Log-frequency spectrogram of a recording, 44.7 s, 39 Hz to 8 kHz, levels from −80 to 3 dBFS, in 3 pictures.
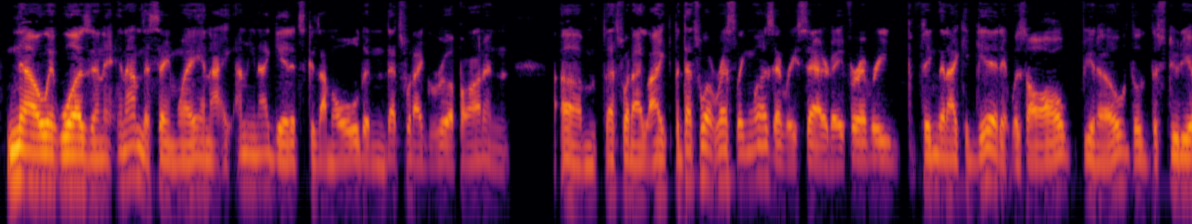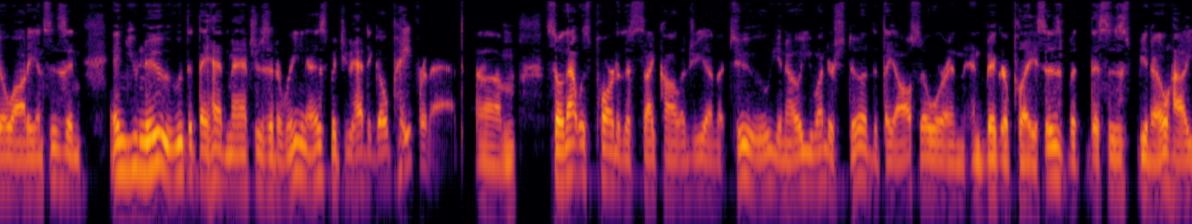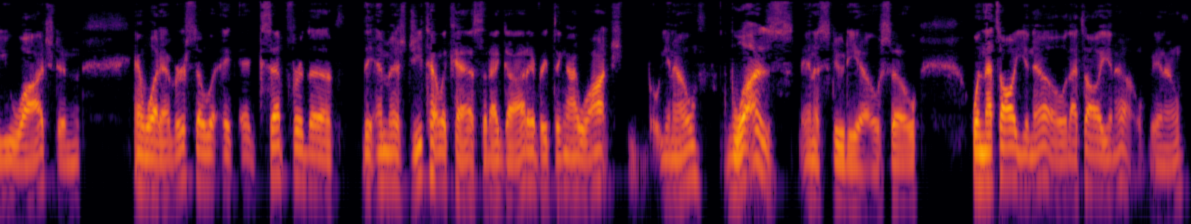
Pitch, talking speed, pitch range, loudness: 95 Hz, 185 wpm, 90-110 Hz, -22 LUFS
